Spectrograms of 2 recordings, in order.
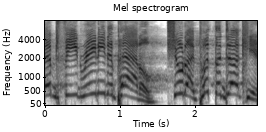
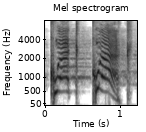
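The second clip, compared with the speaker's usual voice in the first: duck quack; 9 semitones higher than usual. Shown as a demonstration. Teacher voicing duck sound.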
